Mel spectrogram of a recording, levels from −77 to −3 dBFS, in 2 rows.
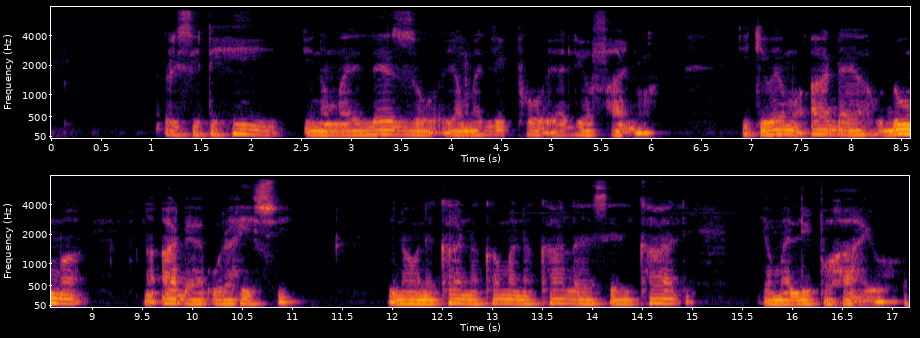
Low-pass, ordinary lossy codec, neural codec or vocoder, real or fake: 7.2 kHz; AAC, 48 kbps; none; real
